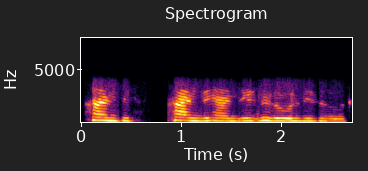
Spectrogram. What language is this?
Punjabi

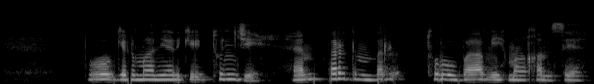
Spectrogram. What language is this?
Uyghur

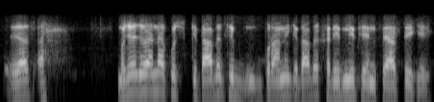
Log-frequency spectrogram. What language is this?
Urdu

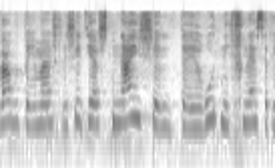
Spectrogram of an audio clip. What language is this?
Hebrew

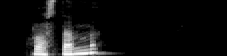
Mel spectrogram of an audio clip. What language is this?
Uzbek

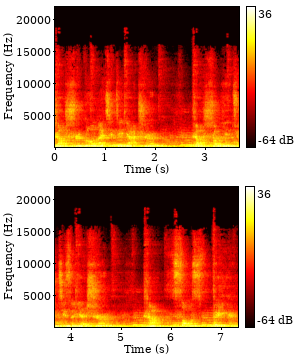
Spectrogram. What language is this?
Chinese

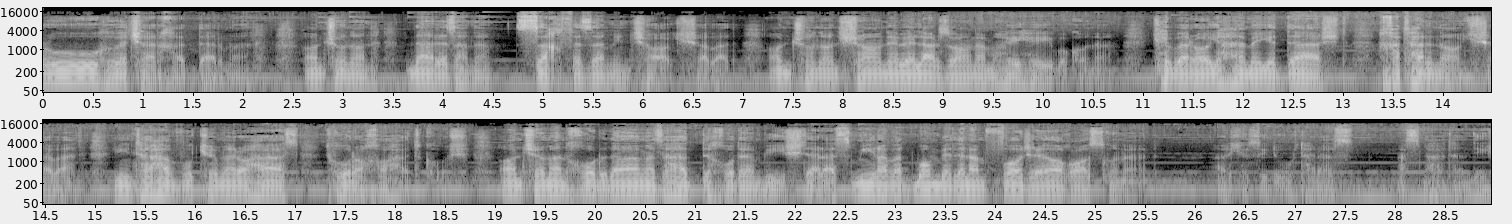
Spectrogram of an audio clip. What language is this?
Persian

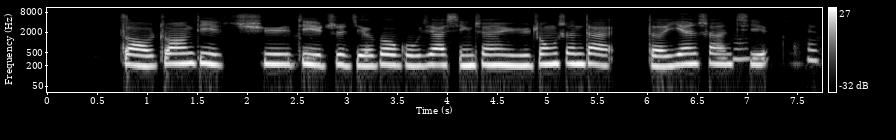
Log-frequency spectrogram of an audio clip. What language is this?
Chinese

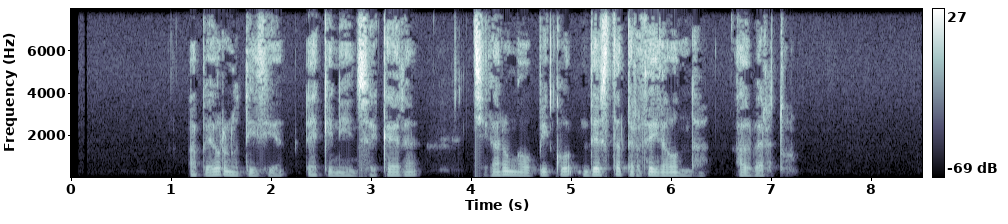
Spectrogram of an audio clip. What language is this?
Galician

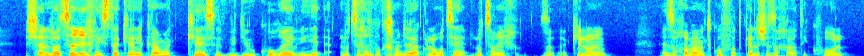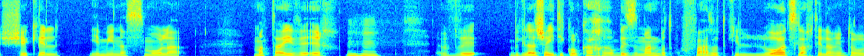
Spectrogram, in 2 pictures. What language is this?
Hebrew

